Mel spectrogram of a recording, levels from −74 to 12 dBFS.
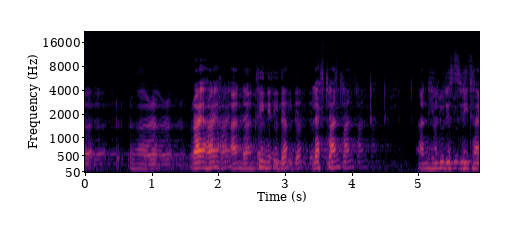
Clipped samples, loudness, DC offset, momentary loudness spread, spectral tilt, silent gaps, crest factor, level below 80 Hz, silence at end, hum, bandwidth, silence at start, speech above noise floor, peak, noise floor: under 0.1%; -32 LUFS; under 0.1%; 21 LU; -4.5 dB/octave; none; 24 dB; -76 dBFS; 0 s; none; 16 kHz; 0 s; 25 dB; -10 dBFS; -57 dBFS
